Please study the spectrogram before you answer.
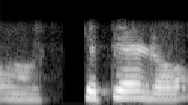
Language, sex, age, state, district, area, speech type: Kannada, male, 60+, Karnataka, Mandya, rural, conversation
